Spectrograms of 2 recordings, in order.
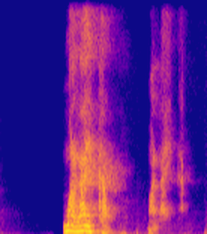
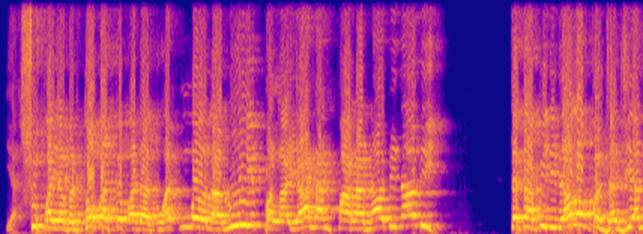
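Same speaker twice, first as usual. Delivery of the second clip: high-pitched, driving sermon delivery; forceful preaching; 9 semitones higher than usual. Real, not acted. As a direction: preach it with rising fervour.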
